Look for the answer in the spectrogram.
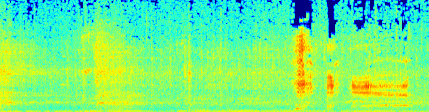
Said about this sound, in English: Lurky was driving extremely fast so that Murky almost fell out, and sometimes the little gloomy guy fluttered like a flag behind the car.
